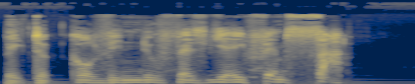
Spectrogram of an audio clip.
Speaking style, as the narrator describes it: he roared

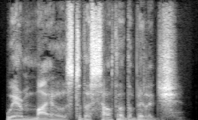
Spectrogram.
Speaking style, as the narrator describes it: grunted Conan

